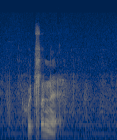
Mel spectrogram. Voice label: my bone, hupa

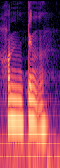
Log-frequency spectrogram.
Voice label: it is close near by, hupa

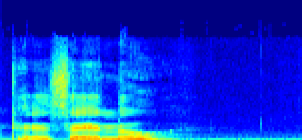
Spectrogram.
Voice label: I started swimming underwater, hupa

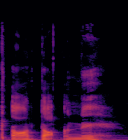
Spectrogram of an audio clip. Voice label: picking up acorns, hupa

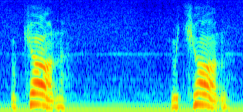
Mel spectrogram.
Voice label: odor, hupa

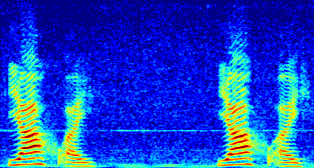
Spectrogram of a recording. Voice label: I m sitting up, hupa

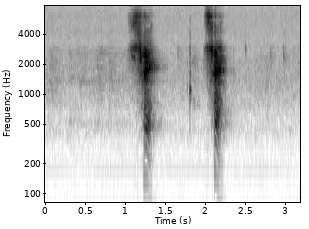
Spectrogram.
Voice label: "fart", hupa

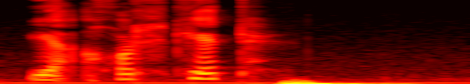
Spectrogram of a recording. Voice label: one person caught a group of people, hupa

